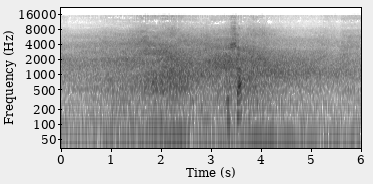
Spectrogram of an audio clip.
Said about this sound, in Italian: Adesso appena attraverso qua, se il notevole traffico ce lo permette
